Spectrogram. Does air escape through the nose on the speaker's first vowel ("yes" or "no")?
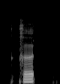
no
